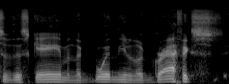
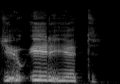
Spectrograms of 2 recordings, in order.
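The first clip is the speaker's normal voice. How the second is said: high, insulting, put-down tone; 7 semitones higher than usual. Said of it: "He's like".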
